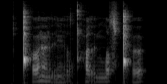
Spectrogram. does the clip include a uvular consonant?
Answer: yes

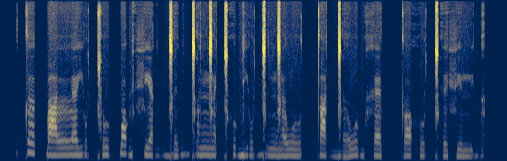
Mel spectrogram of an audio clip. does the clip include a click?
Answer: yes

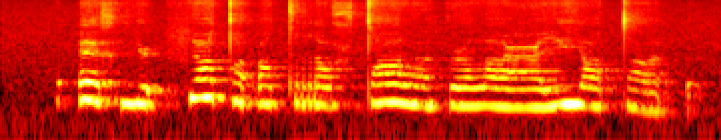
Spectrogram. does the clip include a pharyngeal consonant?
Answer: yes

